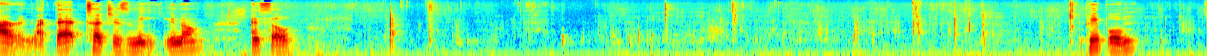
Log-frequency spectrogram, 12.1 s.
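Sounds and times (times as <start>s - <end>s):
wet chewing smacks and clicks: 3.0s - 12.0s.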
